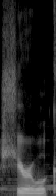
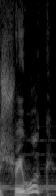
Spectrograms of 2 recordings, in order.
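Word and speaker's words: Shyriiwook: And I'm only saying something because I feel like Shay would know uh that the official Wiki language is called Shiruk. Is it not Shriwok? Shwuk. It's spelled like Sherwok.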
